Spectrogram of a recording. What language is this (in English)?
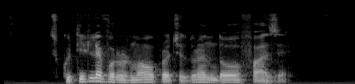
Romanian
